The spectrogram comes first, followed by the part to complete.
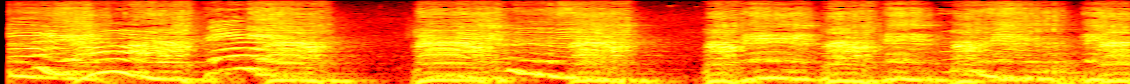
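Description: A lion gives deep, loud, rumbling roars in three long bouts with brief pauses between them.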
